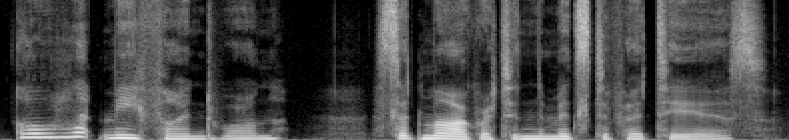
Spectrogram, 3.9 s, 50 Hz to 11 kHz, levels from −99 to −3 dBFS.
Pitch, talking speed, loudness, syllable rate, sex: 210 Hz, 200 wpm, -21 LUFS, 4.9 syllables/s, female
